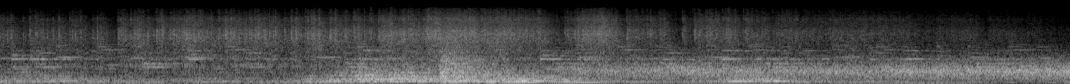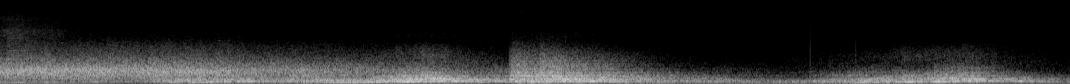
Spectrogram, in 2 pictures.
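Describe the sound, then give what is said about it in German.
Hail hammers down during a violent storm over farm fields: a dense, sustained pattering and rumbling roar that swells and ebbs several times, with no voices. “Und dann hagelte es.”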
